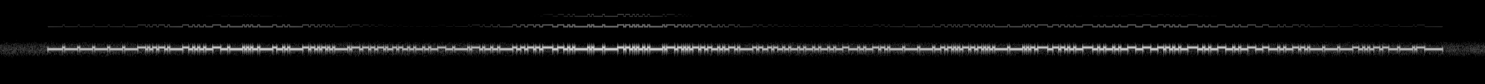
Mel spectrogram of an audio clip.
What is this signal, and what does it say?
RTTY (50 baud, 170 Hz shift), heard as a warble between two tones, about 2050 Hz centre, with fading. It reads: N9YC DE HL9EQI TNX FER CALL. UR RST 599 599. NAME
